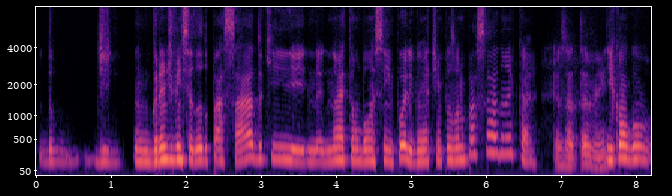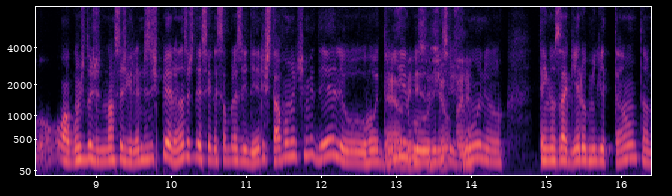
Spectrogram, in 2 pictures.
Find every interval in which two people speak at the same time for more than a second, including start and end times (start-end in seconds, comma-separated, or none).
12.8-14.1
